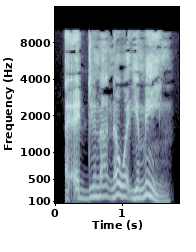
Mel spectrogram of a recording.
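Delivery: shaken, stumbling, high, faltering stammer. A merchant answers the demand of his uncanny visitors, stammering. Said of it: "stammered the merchant".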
